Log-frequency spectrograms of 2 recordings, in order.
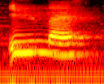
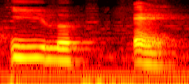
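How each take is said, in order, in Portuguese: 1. As duas palavras são ligadas numa só. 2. As duas palavras são ditas separadas. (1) "como se fosse uma palavra só" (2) "A gente não fala il est"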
